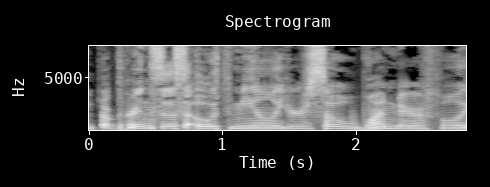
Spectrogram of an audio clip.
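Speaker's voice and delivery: high swooning mock fanboy; doting admirer. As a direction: coo it like a smitten fan.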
